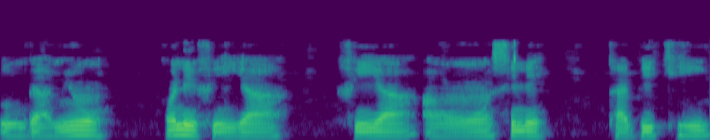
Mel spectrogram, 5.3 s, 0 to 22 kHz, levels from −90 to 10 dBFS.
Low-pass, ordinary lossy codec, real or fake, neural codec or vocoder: 7.2 kHz; none; real; none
